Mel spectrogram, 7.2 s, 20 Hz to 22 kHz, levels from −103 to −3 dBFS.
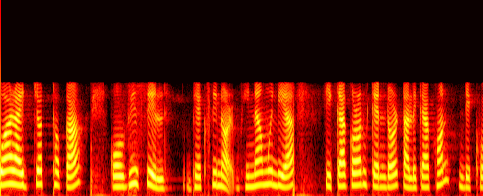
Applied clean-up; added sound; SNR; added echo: neural separator model SepFormer WHAM!.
